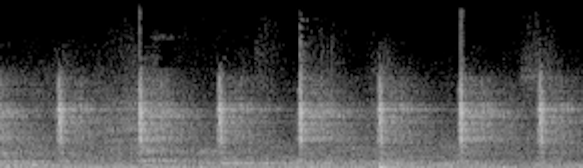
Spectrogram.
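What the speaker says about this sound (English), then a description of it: "What is that mysterious ticking noise?" A mysterious ticking noise: seven evenly spaced sharp ticks about half a second apart, bright and clock-like, over a quiet, faintly noisy background with no talking.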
